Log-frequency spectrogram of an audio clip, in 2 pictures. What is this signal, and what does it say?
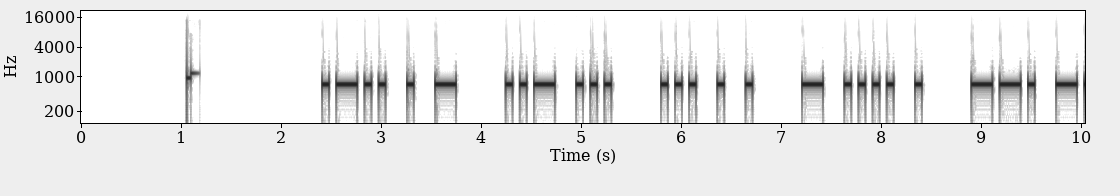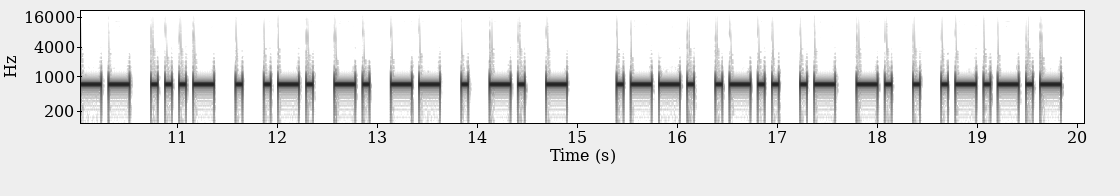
Morse code, heard as a keyed tone, about 17 wpm, 700 Hz. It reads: LET US SEE THE GOVERNMENT PLANE.
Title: Sentences from Top 1000 Words - Review Part 3 - 17wpm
